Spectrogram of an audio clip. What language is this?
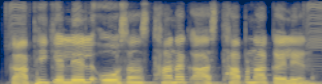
Maithili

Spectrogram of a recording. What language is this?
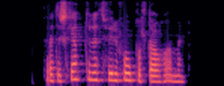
Icelandic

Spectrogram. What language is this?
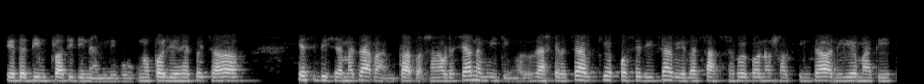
Nepali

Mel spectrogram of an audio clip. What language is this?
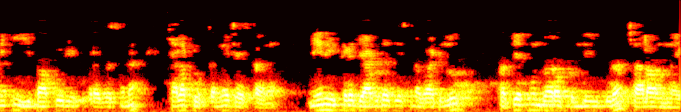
Telugu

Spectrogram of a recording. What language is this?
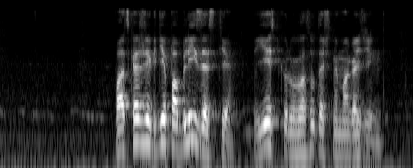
Russian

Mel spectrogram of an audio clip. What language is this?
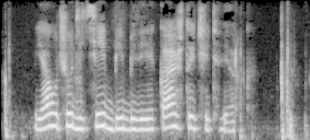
Russian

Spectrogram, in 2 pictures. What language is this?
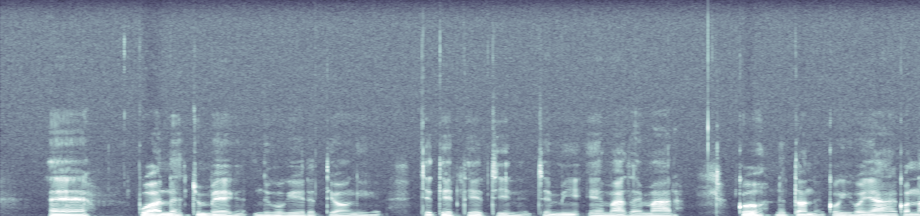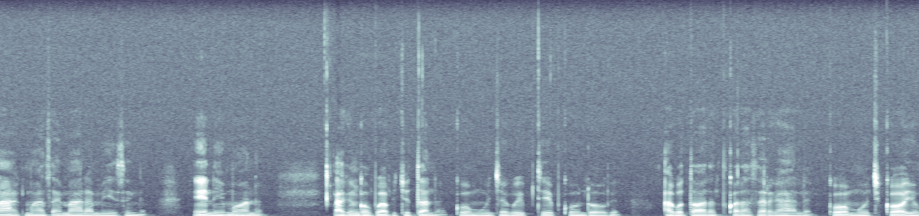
Kalenjin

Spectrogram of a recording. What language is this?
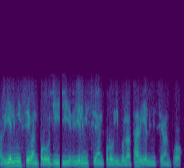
Urdu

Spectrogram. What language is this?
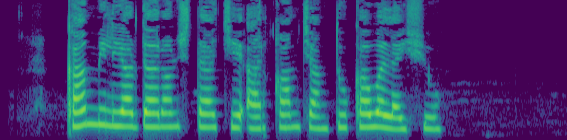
Pashto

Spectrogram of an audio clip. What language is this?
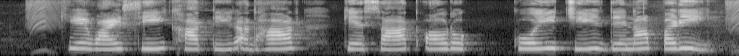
Maithili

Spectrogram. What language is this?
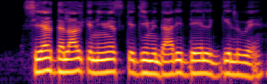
Maithili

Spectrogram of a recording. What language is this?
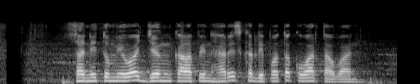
Sundanese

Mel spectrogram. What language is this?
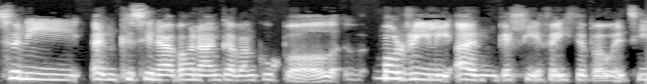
Welsh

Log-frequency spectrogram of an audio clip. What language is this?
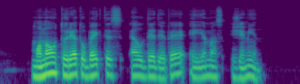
Lithuanian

